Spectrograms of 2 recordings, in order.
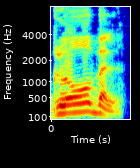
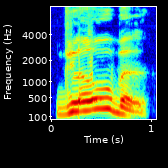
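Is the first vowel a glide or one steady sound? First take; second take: steady; glide. First: The first vowel stays one steady sound. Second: The first vowel glides from O toward oo. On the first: The speaker calls it wrong. "it is not global" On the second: The speaker calls it right. "It is global"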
